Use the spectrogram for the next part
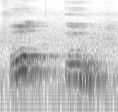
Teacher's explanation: जब आप उ बोलते हैं तो आपके ओंठ कैसे हो रहे हैं, गोल हो रहे हैं।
